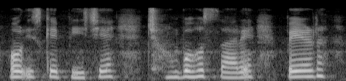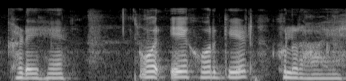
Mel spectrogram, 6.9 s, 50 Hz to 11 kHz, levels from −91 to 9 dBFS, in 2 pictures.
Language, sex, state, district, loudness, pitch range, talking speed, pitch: Hindi, female, Uttar Pradesh, Saharanpur, -19 LUFS, 185-230 Hz, 130 wpm, 210 Hz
